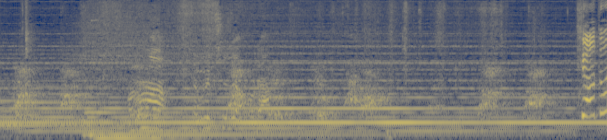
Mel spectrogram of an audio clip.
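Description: Background music with sustained notes. Over it, a dog whines and yips several times, short rising-and-falling cries.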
